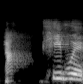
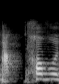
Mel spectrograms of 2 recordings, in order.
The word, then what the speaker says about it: octave: 얘 옥타브라고 우리는 하는데 영어 발음은 악티브에 가까워요. 악티브, 악터브 정도로 발음합니다.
